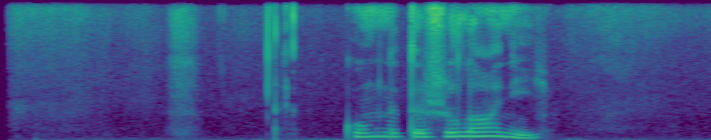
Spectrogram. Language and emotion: Russian, sad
